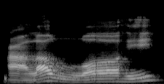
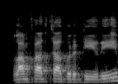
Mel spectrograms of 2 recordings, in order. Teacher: Allahnya dibaca tebal karena harokat di depannya fathah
